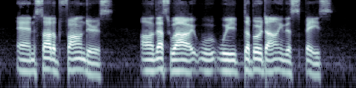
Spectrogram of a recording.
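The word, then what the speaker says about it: Weee!: That's why we double down in this space. Just to give one example, the best performing company in Fund 1 is called We, which is spelled as EEE.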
